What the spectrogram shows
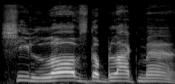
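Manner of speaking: "loves" stressed, slow and heavy.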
